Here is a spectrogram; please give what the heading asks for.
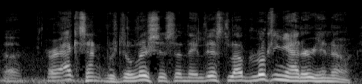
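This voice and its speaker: A man's voice: a little high, a little fast, darkish tone, a little hiss or hum. An elderly American man, an old war veteran, remembering his service in an interview, telling it unhurriedly and repeating words for emphasis. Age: 80s or older. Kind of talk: reminiscing in an interview.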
